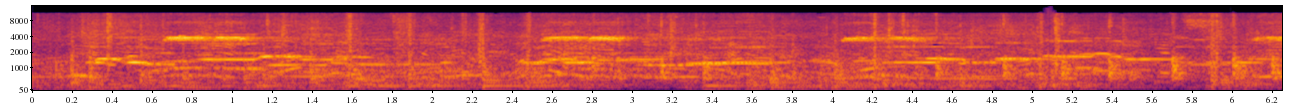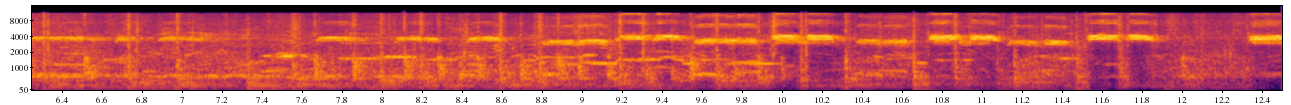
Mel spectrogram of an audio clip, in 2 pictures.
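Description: Festival float hayashi music: a high flute melody stepping up and down over steady drum and gong strikes, with voices of the crowd around it. A loud whoop comes about seven seconds in.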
